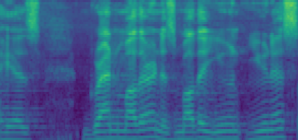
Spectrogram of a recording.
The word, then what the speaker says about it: Eunice: grandmother and his mother Eunice or unicee as they pronounce the back of that day and Lois but he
